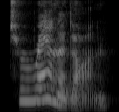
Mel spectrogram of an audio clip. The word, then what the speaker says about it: Pteranodon: That means we're not going to say the sound that the letter P makes. So we don't actually say P at the beginning.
